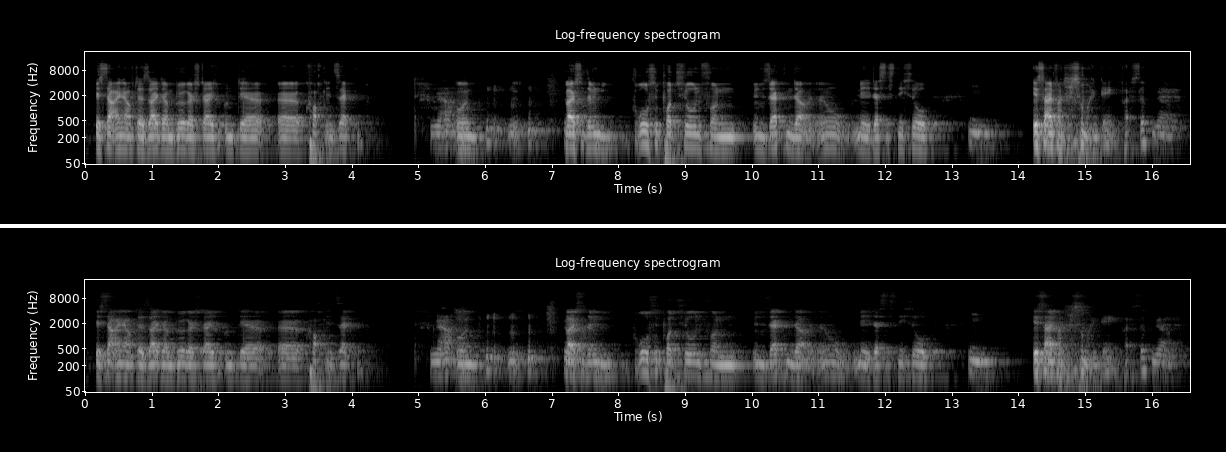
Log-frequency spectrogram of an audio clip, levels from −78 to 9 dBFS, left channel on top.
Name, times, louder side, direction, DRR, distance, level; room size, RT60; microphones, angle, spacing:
voice 1, 0.2-4.0 5.6-5.8 6.4-6.5 7.2-7.9 8.2-12.7 14.2-16.0, left 5 dB, 70° left, 11 dB, 0.4 m, -30 dB
voice 2, 5.2-5.7 6.3-7.4 13.2-13.6 16.0-16.5, right 2 dB, 55° right, 5 dB, 0.7 m, -38 dB
9.2 x 3.3 x 3.5 m, 1.0 s
head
